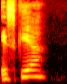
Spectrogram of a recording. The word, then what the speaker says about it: Ischia: Is it Ischia? – You nailed it. – So this dude, this old dude is sitting on a bench, and behind him is like a mosaic that's like I Heart Ischia, and he's sitting on this bench like staring off on the side, and I was like, love it.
